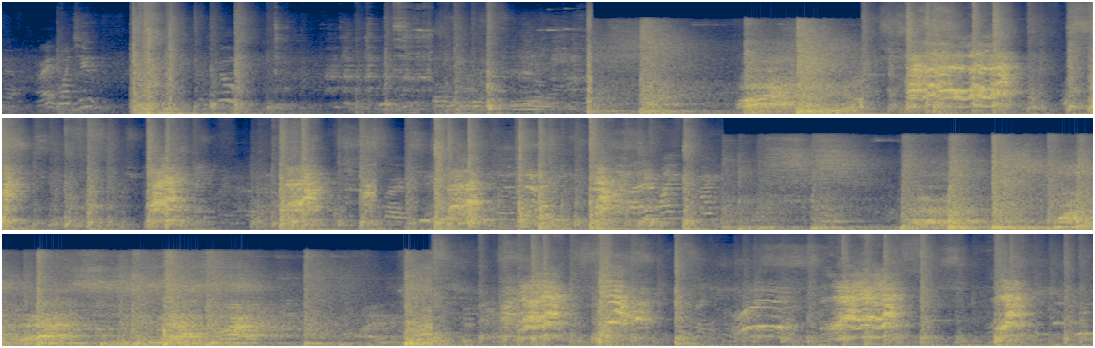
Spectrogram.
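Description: Gloved punches striking hand-held striking pads in repeated quick combinations, each hit a sharp slap or thud, with short pauses between the flurries.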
